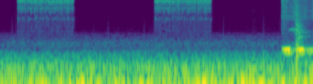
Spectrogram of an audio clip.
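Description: Electric wires buzz in short bursts.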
